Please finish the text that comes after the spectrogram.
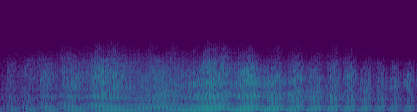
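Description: A propeller airplane drones overhead, its steady buzzing engine tone swelling slightly louder through the middle before easing off a little toward the end. No voices.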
